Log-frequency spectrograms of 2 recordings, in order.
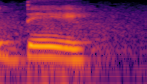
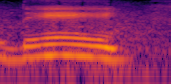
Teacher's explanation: तो जब हम इसे बोलते हैं तो दे, लेकिन जब हम इसे बोलते हैं तो आप देखिए आपकी नाक से भी इसका स्वर, इसके जो ध्वनि है वो वहाँ से भी निकलती है। तो दें, तो आपको एक हल्का सा ऐसी साउंड, एक हल्का सा न की ध्वनि सुनाई देती है।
